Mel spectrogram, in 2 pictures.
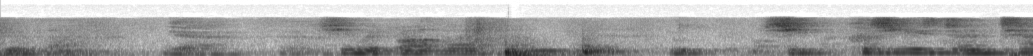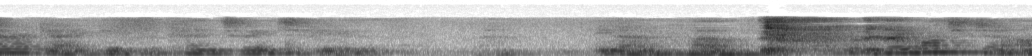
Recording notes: Recorded in front of a live audience at Rough Trade, Nottingham.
